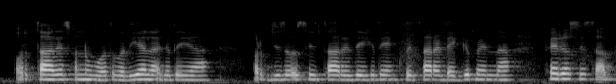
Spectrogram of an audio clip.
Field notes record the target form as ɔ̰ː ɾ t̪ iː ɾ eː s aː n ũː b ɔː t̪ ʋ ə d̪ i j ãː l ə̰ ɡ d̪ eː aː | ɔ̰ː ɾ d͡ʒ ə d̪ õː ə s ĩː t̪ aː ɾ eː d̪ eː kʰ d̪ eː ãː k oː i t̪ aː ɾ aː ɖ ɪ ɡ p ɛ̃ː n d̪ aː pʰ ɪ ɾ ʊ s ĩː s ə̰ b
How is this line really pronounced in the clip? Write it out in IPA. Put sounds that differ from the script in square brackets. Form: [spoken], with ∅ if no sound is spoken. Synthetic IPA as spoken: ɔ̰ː ɾ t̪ [aː] ɾ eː s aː n ũː b ɔː t̪ ʋ ə d̪ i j [aː] l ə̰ ɡ d̪ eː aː | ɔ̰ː ɾ d͡ʒ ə d̪ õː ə s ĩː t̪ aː ɾ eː d̪ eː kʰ d̪ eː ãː k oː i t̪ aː ɾ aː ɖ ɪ ɡ p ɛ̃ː n d̪ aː pʰ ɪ ɾ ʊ s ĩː s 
